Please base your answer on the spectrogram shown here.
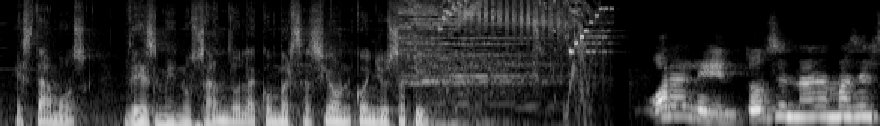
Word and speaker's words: USAPEEC: Síguenos en redes sociales como USAPIC LATAM para que te enteres de nuestros eventos y las actividades que realizamos.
